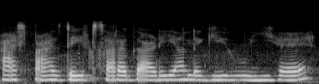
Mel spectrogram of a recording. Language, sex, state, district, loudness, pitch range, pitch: Hindi, female, Jharkhand, Deoghar, -16 LUFS, 200-210 Hz, 205 Hz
